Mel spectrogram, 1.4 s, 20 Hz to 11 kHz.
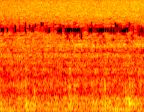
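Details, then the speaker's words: Stovetop pressure cooker of pinto beans after 30 minutes cooking, placed in the sink under cold water with the weight kept on: steady sharp high hiss over running tap water as steam vents; normal pressure release. "You hear that? That indicates that the pressure is being released."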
